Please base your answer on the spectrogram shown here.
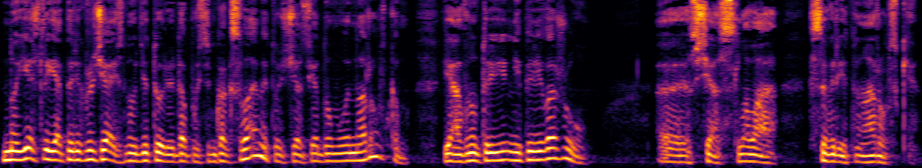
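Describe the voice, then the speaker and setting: Husky guy answering questions slow, lots of uh and pauses. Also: medium pitch, expressive, a little mellow. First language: Russian. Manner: slow, hesitant, thinks aloud with many fillers. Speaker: guest teacher. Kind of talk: live Q&A talk.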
